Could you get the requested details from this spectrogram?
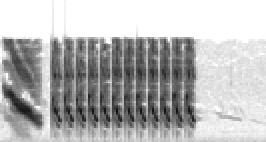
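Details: Goldfinch singing in the wild 'khalwi serfati' style: a loud descending buzzy note, then a rapid, evenly spaced series of about a dozen sharp high chips before silence.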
